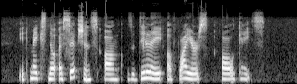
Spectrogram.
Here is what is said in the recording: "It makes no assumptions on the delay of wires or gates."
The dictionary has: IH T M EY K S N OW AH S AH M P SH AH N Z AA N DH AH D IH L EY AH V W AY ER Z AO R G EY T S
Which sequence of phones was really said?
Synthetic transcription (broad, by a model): IH T M EY K S N OW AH S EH P SH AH N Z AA N DH AH D IH L EY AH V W AY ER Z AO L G EY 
